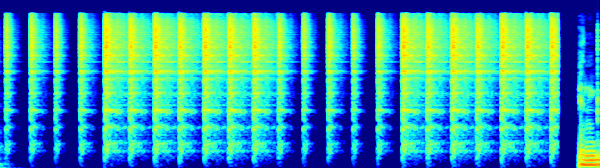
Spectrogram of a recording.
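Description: An open hi-hat sample played in a steady run of about five hits a second, each hit a different length and loudness. Its velocity is randomized and mapped to attack and decay, so some hits are short and closed-sounding while others ring out open. The run stops abruptly near the end.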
